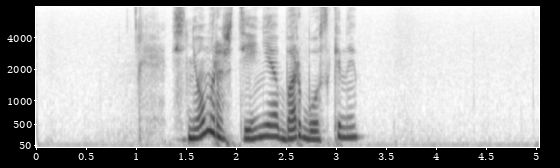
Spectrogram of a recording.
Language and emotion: Russian, positive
